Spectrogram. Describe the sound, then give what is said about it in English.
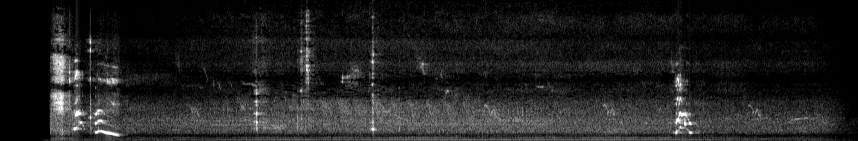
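A mountain lion gives high, bird-like chirping calls: a quick burst of squeaky chirps with a downward slide, a few faint peeps, then another sharp chirp near the end, over a soft hiss. “That's a mountain lion. That's crazy. It does sound like a little bird.”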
